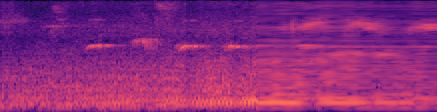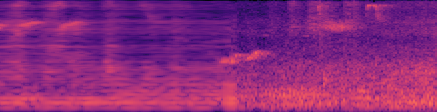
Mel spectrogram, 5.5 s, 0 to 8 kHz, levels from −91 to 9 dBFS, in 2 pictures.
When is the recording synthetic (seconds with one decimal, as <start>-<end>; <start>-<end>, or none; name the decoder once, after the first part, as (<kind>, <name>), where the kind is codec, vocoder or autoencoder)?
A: 1.6-4.2 (vocoder, HiFi-GAN)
